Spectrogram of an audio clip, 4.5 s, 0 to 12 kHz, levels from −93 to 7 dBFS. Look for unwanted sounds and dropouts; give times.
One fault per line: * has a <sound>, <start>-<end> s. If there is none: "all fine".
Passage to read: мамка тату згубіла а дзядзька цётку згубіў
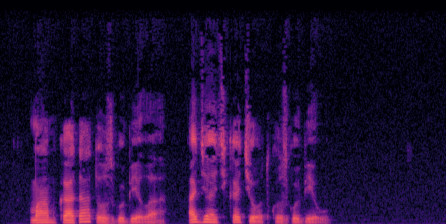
all fine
